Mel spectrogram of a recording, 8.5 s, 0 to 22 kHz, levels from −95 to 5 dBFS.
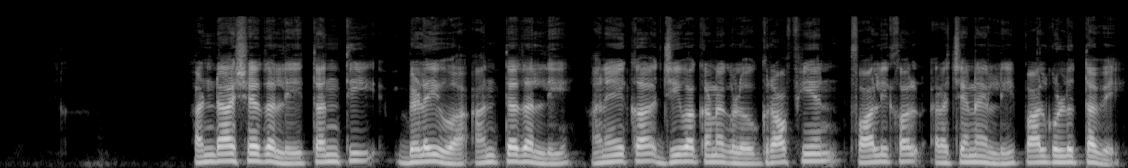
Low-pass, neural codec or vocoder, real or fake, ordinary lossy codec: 14.4 kHz; none; real; none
